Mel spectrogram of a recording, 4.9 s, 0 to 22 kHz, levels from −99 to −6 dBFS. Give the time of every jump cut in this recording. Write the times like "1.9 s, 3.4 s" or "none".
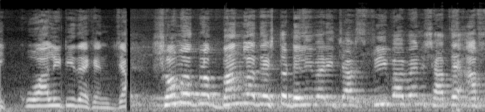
1.4 s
